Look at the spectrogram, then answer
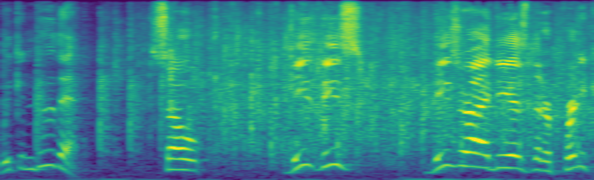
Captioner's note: applause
